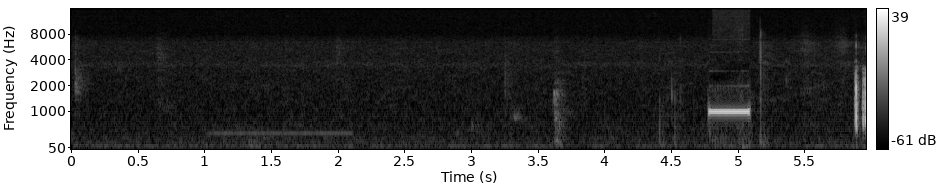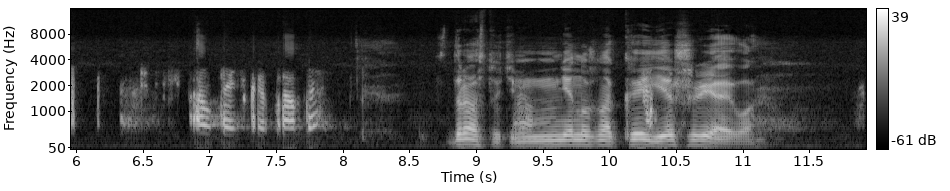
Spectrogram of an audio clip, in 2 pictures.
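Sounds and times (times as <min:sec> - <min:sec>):
steady electronic telephone tone: 0:04.8 - 0:05.1
telephone ringing signal bursts: 0:04.8 - 0:05.1
speech: 0:06.9 - 0:07.9, 0:08.7 - 0:11.2.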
